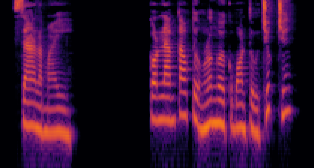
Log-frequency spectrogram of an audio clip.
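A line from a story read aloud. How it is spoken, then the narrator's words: Harsh, gritted voice. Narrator (Vietnamese): Vũ gằn giọng và nói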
